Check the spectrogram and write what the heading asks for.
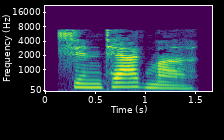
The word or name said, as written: syntagma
